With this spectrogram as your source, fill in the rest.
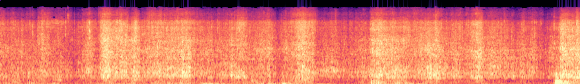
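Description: Plastic sheeting rustles and crinkles.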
